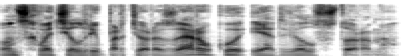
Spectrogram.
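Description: A man narrating an audiobook with an expressive, dramatic reading. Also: low-pitched, fast, dry recording, studio quality.

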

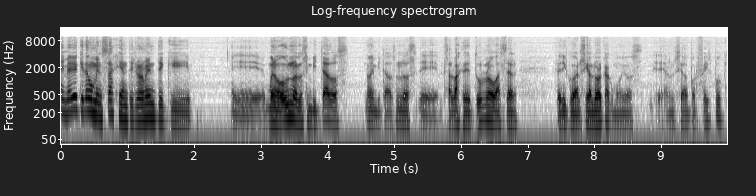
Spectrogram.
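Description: A man with an Argentine accent hosting a casual radio chat, reading listener messages in a relaxed way with small laughs. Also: on the low side. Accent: Argentine Spanish. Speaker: radio host.

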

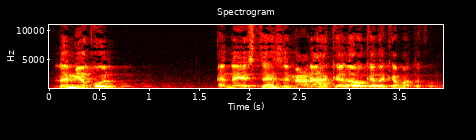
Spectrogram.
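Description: A man's voice: a little high, animated, quick pace, bright, forceful tone. A man teaching a lesson on creed, pressing his points with emphatic rhetorical questions. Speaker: religious teacher. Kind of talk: lecture on creed. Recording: echoey hall.

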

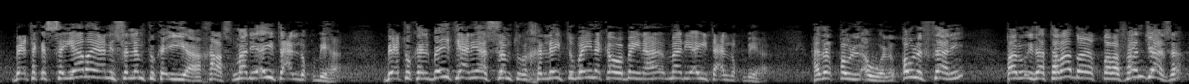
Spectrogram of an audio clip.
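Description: A man's voice: very high-pitched, expressive, racing, pushed and bright, dull audio. A sheikh giving a lecture on hadith in a mosque, explaining points patiently, repeating key phrases and checking that his listeners follow. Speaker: sheikh teaching hadith commentary.

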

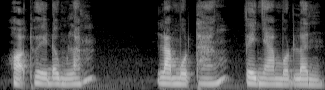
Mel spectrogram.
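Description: A woman narrating a ghost story in a steady, dramatic reading. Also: deep voice, measured pace. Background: faint background music.

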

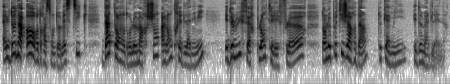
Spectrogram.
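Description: A woman narrating a children's story in an expressive, measured reading voice. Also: lowish voice, breathy edge. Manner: expressive, drops softer for asides. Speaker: storybook reader.

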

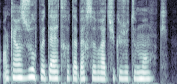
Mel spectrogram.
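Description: Brief: woman narrator doing an intense, reproachful young woman in love, a touch higher and louder, dry close sound. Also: level tone, a little fast, no echo, close to an everyday voice. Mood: clinging. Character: jealous young woman pleading with her lover.

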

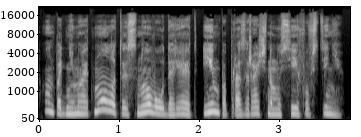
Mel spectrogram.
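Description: Dark-voiced woman reading a dramatic story. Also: mid-range voice, animated, a little fast, dry recording, clean studio sound. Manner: dramatic, emotive. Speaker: audiobook narrator. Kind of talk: first-person fiction reading.

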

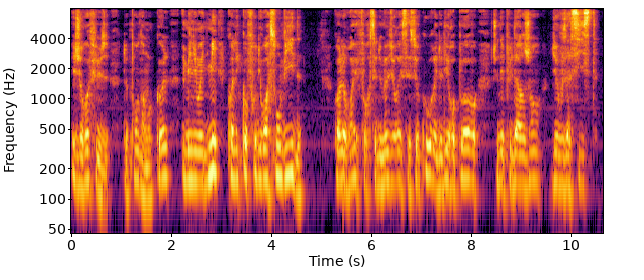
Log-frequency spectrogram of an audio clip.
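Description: A dignified young queen speaks with earnest resolve in a storybook reading, voiced by a man. The tone is dark and mellow, with a husky grain. Her lines come steady and measured. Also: on the high side, pitched above the performer's own voice. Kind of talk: audiobook reading.

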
